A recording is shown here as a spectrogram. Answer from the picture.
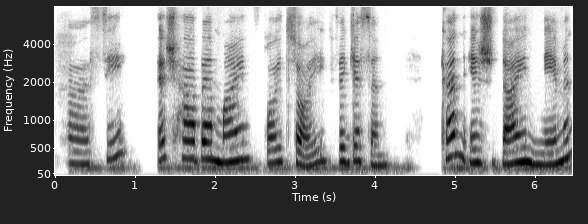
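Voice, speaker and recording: A woman's fairly high, dark and mellow voice, somewhat breathy, in an Arabic accent, at a very slow pace with very wide pitch swings. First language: Arabic (speaking German). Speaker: language student. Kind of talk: reading aloud exercises.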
